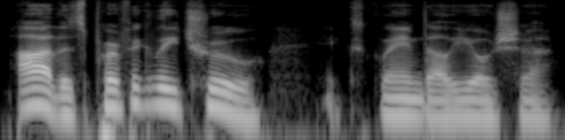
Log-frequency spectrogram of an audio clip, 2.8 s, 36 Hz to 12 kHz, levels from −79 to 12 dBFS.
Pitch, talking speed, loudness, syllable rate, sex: 110 Hz, 125 wpm, -19 LUFS, 5.1 syllables/s, male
